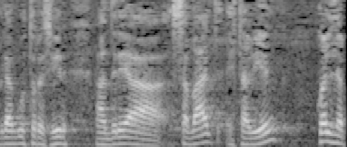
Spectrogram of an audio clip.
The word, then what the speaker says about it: Sebald: Así que es un gran gusto recibir a Andrea Sebald, ¿está bien? ¿Cuál es la pronunciación correcta del apellido? Sebald.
